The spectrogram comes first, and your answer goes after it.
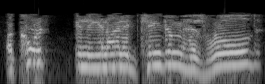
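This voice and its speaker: Guy doing a mock radio news report, super deadpan n formal, sounds like hes on a tinny phone. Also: high voice, moderate pace, no echo. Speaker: newscaster. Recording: tinny, phone-like narrowband line.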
